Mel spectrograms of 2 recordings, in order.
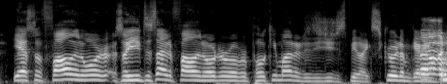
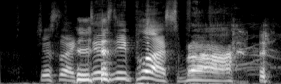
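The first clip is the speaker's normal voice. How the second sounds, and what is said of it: Imitates another person's voice. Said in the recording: “This is my impression of”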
